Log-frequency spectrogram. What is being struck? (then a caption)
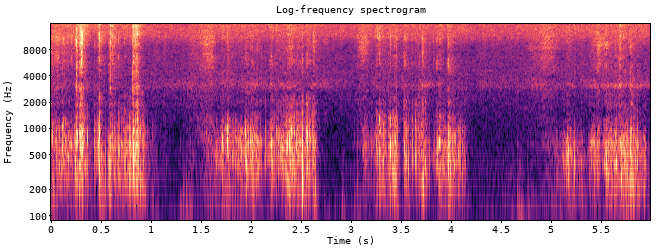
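Cellulose sponge cloth. Fingernails scratch a thin, flat, yellow textured cellulose sponge cloth. The result is four soft, quiet bursts of dry, papery scratching, separated by brief near-silent pauses. The sound is mostly muffled mid-range with little high or low content.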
